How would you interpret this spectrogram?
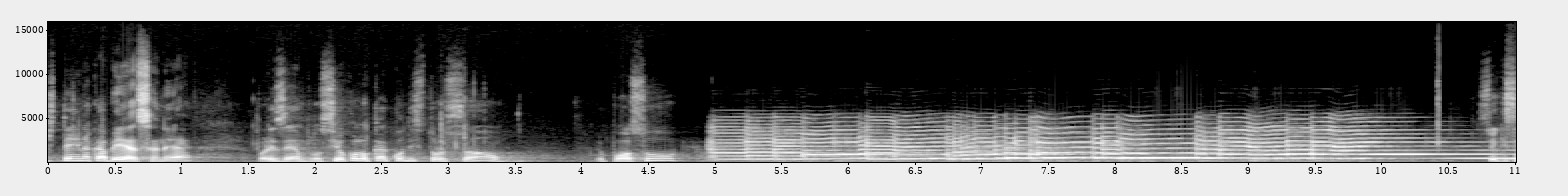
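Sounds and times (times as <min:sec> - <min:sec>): distorted electric guitar phrase: 0:04.8 - 0:11.0.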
